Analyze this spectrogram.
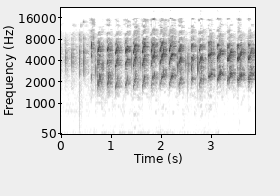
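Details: Swiftlets in a lure call played to attract them to mate and nest in a swiftlet house: a fast run of buzzy, chirping twitters, about three pulses a second, loud and clean with no other sounds.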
